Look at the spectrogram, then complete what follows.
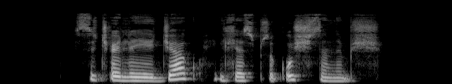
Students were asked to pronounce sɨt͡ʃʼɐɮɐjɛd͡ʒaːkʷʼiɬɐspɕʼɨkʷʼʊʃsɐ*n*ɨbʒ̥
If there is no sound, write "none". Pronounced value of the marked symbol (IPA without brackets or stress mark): n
